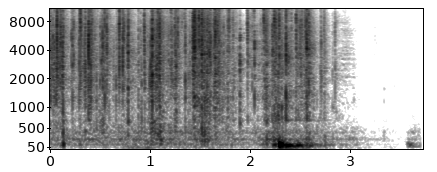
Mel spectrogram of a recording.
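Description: Crinkling plastic wrapper of a pecan log candy, rustling and crackling steadily for about three seconds before stopping abruptly into near silence, with a soft low bump near the end of the crinkling.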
